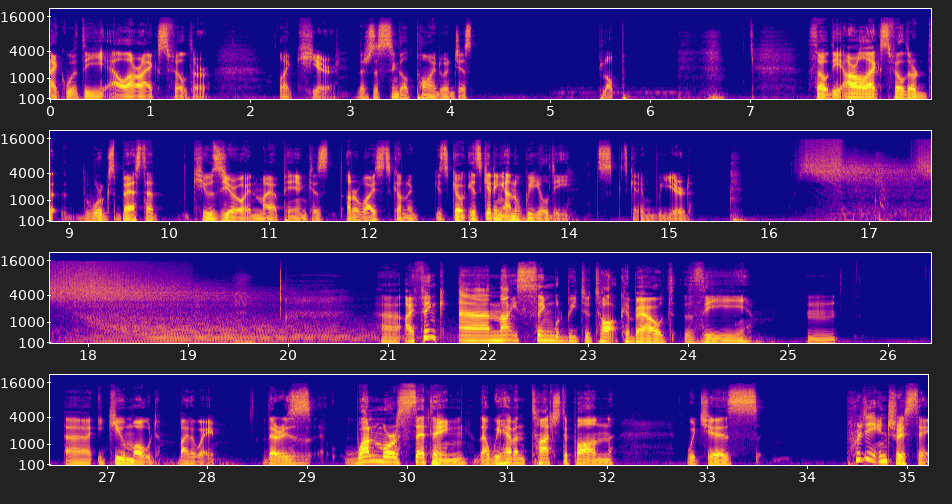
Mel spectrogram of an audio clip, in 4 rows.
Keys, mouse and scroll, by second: 0.6 click, 1.8 click, 3.6-7.2 drag, 8.5 click, 10.6-14.4 drag.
